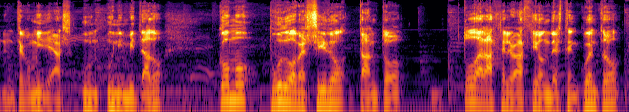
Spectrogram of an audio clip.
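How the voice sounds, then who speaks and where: Bright-voiced man podcasting over music. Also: fairly low pitch. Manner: conversational, addresses listener directly, repeats phrases for emphasis. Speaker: podcast host. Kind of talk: informal unscripted monologue. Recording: background music under the voice. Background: background music.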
